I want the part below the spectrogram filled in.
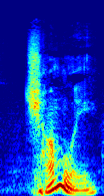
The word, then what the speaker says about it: Cholmondeley: Oh, it says right here, pronounced Chumley. What? – It's Cholmondeley, pronounced it's, Chumley. – It's literally spelled C-H-O-L-M-O-N-D-E-L-E-Y, and it says pronounced Chumley.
